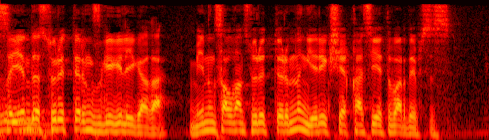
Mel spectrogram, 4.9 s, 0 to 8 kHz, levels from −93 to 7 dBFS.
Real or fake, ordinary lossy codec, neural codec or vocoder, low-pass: real; MP3, 48 kbps; none; 7.2 kHz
